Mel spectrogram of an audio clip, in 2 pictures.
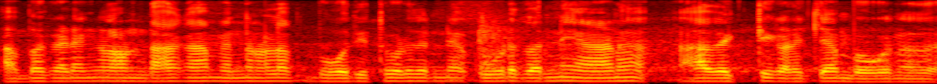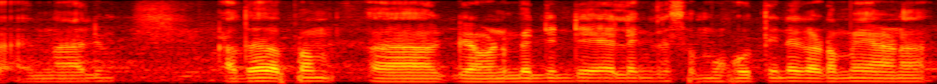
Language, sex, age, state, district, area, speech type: Malayalam, male, 18-30, Kerala, Idukki, rural, spontaneous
